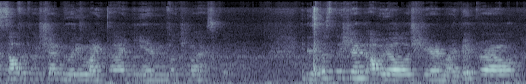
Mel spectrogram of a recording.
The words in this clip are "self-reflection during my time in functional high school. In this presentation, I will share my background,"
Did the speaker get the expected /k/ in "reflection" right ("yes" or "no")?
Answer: no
